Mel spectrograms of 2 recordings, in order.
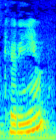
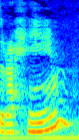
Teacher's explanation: inserting a long vowel in the middle of the word. So it's in the case of the first two words, it's a ya, and the last two words, it's an alif.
